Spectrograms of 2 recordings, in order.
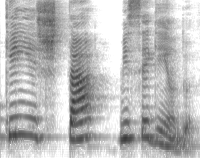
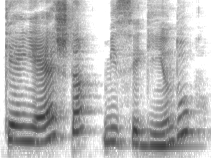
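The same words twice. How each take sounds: First: "está" stressed on the final TÁ; stress on last syllable. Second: "está" said as ES-ta, open first e; misplaced word stress. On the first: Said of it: "é com acento". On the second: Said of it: "Como é que vai ficar essa primeira frase?". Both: Shown as a demonstration.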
